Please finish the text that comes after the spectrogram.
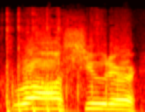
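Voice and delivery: energetic esports caster voice; play-by-play. Acted. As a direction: call the fight live, fast and keen. Live casting of a PUBG match.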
